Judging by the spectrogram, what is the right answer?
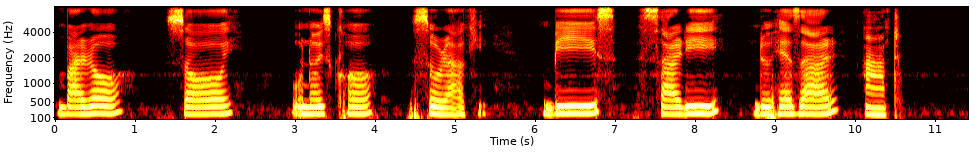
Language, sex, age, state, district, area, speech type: Assamese, female, 30-45, Assam, Jorhat, urban, spontaneous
